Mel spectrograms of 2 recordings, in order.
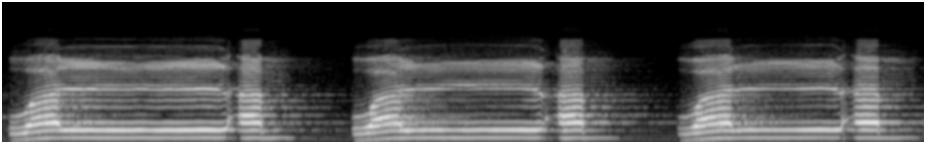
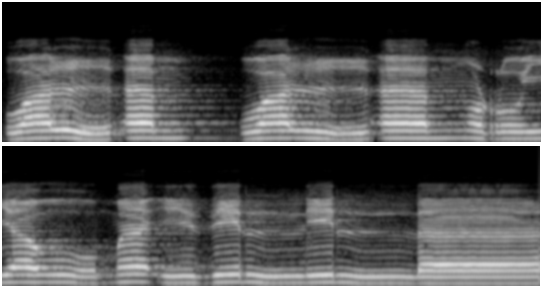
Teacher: Di sini ada wal, walnya itu jangan terlampau lama. Jangan dibaca wal am, wal am, wal am.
